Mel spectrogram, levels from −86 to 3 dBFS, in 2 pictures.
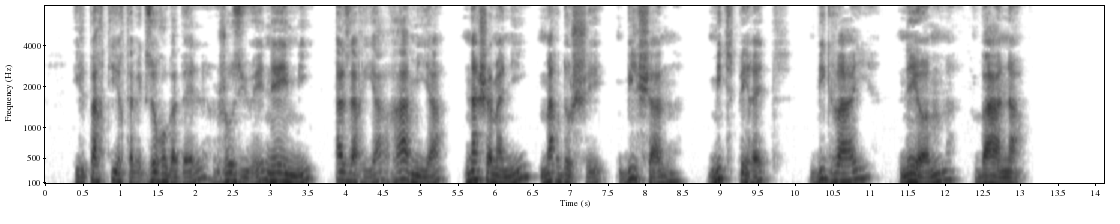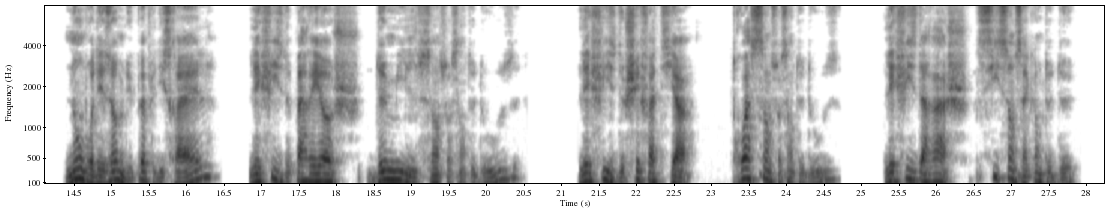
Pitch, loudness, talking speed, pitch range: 120 Hz, -18 LUFS, 85 wpm, 100-145 Hz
